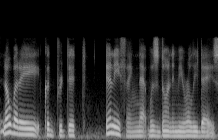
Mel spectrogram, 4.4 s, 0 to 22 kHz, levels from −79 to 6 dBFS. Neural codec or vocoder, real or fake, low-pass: codec, 24 kHz, 0.9 kbps, WavTokenizer, large speech release; fake; 7.2 kHz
